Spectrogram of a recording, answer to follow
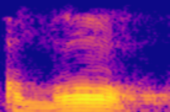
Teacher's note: علشان لام لفظ الجلالة المفتوح دائما مفخم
